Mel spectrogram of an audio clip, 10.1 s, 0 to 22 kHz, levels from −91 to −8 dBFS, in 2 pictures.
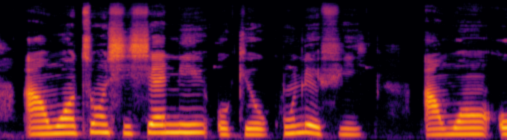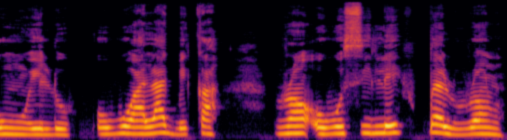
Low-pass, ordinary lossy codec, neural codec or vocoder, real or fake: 19.8 kHz; none; none; real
